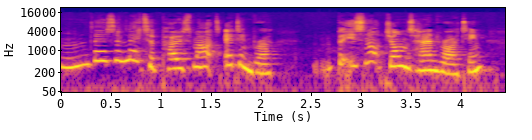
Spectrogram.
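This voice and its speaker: Woman acting high-pitched radio play heroine. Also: big pitch swings, normal speed, rough recording. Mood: anxious. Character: married village-mystery heroine, gentle, dryly teasing. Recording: amateur community radio recording.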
